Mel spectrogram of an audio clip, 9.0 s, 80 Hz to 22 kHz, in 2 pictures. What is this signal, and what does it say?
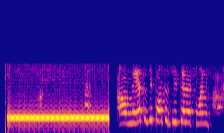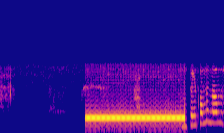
Ringback tone (North America), 440 + 480 Hz, with speech.
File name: out- - - - - .34745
